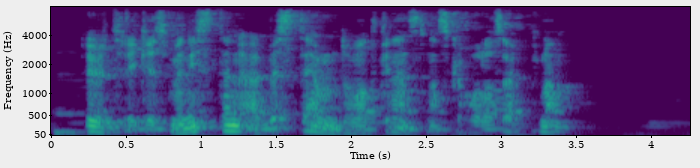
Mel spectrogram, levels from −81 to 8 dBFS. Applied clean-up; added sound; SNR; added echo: classical method WPE with log-MMSE.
